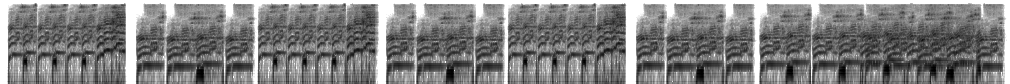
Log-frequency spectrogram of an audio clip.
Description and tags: A Clever Cartoon Sound.
strings, cartoon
